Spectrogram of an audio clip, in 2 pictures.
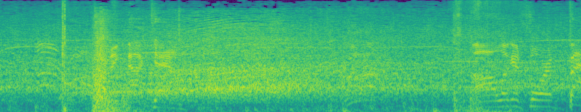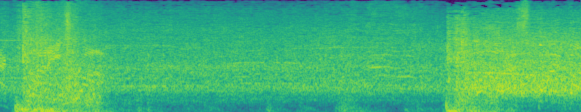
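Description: Heavy thuds ring out as bodies slam onto a wrestling mat.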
